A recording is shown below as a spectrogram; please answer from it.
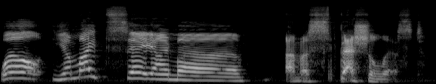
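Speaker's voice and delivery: slow, high, stretched-out musing; eccentric noise doctor. Acted. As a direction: draw it out, then settle on the title.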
